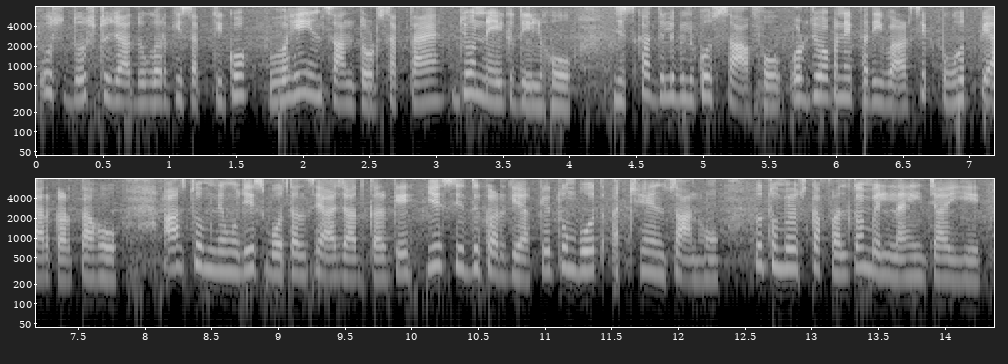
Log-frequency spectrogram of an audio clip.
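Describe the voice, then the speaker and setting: A woman's voice: sits high, brisk, fairly bright tone, slight background noise. A woman voicing a kind female fairy trapped in a bottle in a cartoon story, pleading for help and then gracious. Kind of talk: cartoon voice acting.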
